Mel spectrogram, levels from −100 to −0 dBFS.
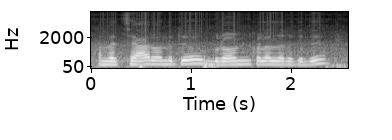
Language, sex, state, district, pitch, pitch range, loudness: Tamil, male, Tamil Nadu, Namakkal, 140 Hz, 135-150 Hz, -16 LUFS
